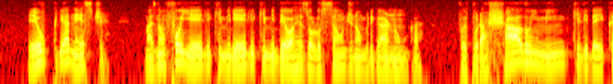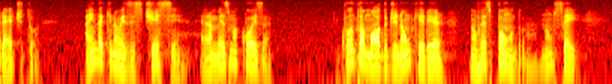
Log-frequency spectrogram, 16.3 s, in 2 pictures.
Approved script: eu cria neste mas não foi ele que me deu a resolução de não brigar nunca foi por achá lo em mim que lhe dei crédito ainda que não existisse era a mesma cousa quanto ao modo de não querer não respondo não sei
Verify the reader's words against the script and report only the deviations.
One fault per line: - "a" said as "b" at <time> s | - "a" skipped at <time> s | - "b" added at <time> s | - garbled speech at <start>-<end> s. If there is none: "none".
- "ele que me" added at 3.1 s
